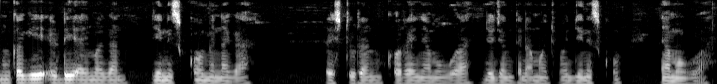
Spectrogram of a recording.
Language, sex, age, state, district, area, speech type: Santali, male, 18-30, West Bengal, Malda, rural, spontaneous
